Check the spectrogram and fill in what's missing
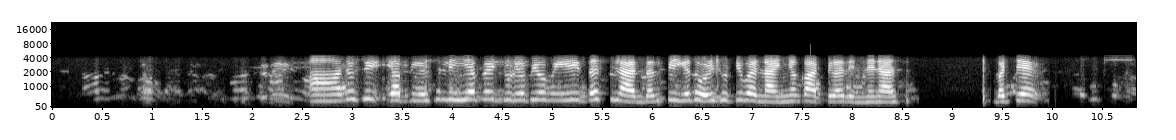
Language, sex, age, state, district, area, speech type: Dogri, female, 30-45, Jammu and Kashmir, Udhampur, rural, conversation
